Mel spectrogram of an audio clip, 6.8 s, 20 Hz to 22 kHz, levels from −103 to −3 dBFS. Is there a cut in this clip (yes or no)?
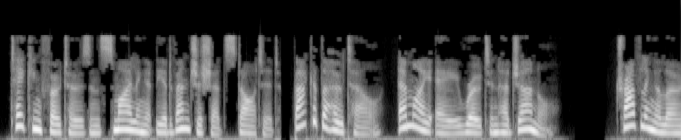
no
